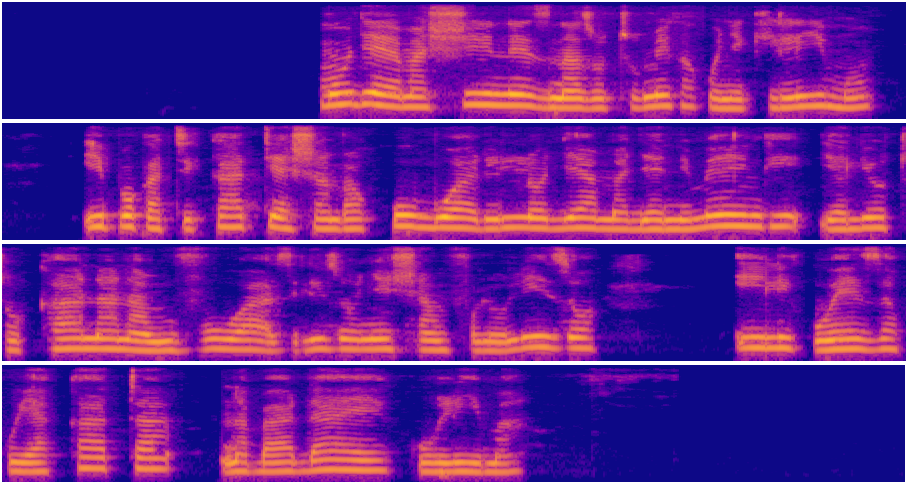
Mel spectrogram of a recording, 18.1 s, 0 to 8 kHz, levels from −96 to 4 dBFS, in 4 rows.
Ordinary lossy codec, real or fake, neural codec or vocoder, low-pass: AAC, 48 kbps; real; none; 7.2 kHz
